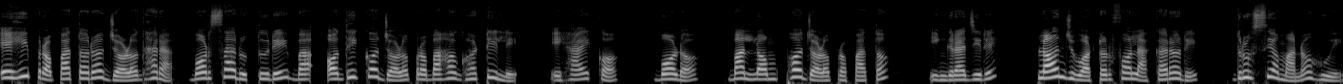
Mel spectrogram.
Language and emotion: Odia, neutral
